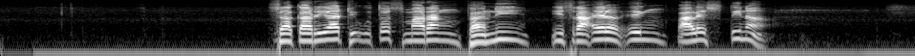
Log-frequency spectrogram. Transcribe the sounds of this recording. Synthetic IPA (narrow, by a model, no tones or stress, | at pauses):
z̥a̤kaɾiad̪̥i̤ut̪ʊsmaɾaŋb̥a̤ni | isɾaʔɛlɪŋpalɛst̪ina̰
